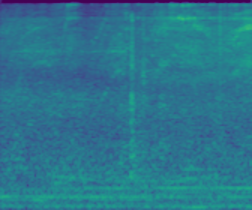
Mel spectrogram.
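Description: Drift cars idle and blip their throttles at a Japanese car festival as a tandem run lines up, a steady low engine drone with a brief sharp rev burst, heard amid outdoor crowd ambience.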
